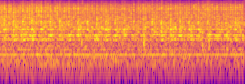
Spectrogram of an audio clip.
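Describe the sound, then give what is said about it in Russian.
A tractor engine runs in a field with a steady, loud, rough drone and a constant low hum throughout. “На поле работает трактор и запряженные плугом лошади.”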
